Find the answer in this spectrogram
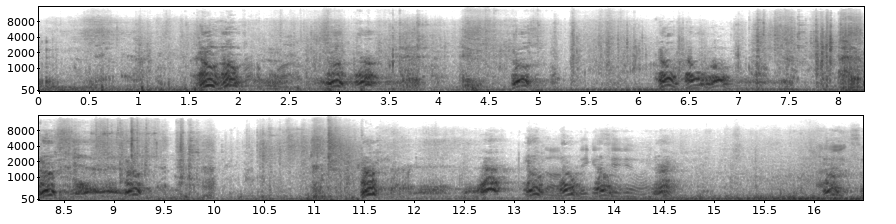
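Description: A black-and-tan Rottweiler-type dog barking repeatedly in short, irregular clusters, with a brief lull around the middle, over a steady low rumble.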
